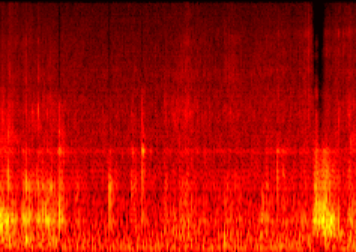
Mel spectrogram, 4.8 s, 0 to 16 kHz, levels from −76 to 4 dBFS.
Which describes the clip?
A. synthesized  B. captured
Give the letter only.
A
